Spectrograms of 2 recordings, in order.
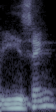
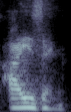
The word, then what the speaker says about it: Ising: Ising, and at least in North America, we almost universally mispronounce his name as Ising, not Ising. It wasn't until later that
